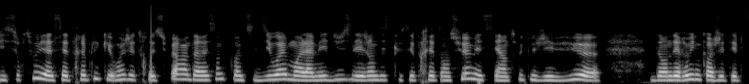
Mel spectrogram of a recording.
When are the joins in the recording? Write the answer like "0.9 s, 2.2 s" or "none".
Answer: none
